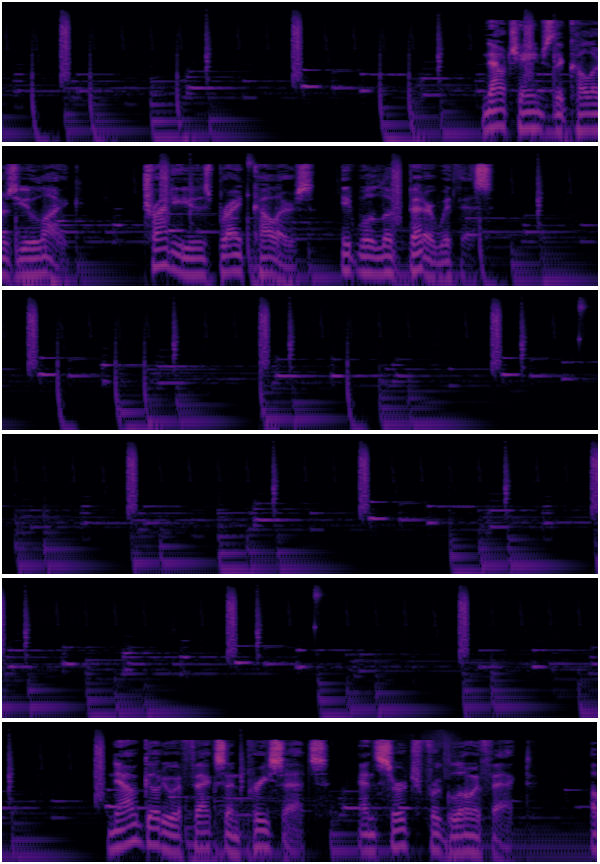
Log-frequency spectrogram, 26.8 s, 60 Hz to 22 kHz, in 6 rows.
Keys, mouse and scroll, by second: 0.7-2.6 scroll up 1, 3.5-5.3 drag, 8.1-10.6 drag, 15.4-16.9 scroll down 1, 16.9-17.5 drag, 19.3-20.5 scroll up 1, 21.5 click, 23.9 click, 24.6-25.9 typing.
